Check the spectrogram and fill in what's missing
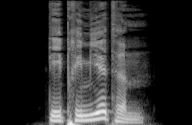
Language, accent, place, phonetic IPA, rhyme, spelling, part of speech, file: German, Germany, Berlin, [depʁiˈmiːɐ̯təm], -iːɐ̯təm, deprimiertem, adjective, De-deprimiertem.ogg
- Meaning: strong dative masculine/neuter singular of deprimiert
